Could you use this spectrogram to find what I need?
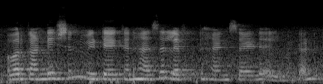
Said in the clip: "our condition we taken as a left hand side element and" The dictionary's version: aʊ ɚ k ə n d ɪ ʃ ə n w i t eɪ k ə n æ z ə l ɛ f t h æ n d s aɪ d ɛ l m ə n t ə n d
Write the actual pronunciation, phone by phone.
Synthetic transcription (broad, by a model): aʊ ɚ k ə n d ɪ ʃ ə n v i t eɪ k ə n æ z ə l ɛ f t h æ n d s aɪ d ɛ l m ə t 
